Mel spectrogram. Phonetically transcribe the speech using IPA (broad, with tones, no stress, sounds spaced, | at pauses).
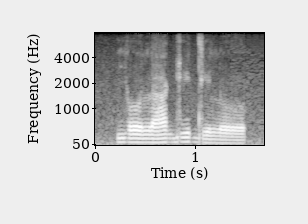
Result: j o˨ l a˨˦ ɡ i˧ d i˨ l o˨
